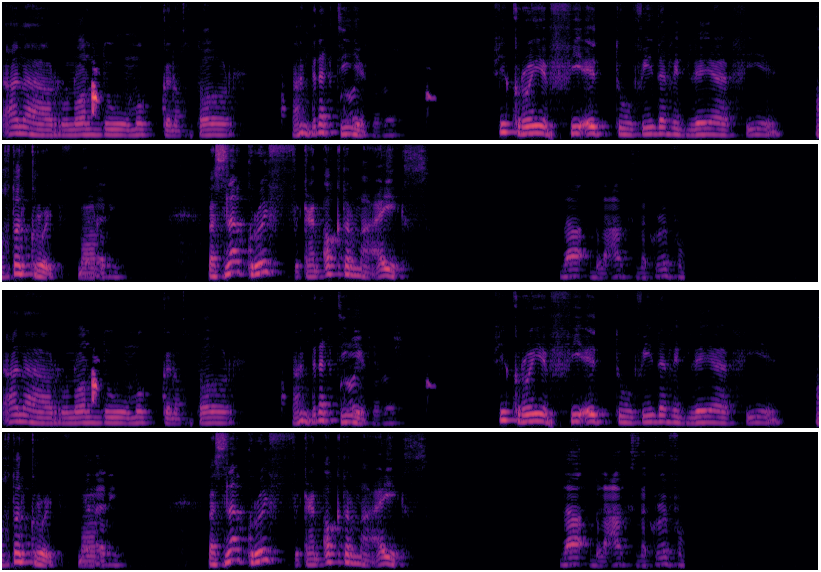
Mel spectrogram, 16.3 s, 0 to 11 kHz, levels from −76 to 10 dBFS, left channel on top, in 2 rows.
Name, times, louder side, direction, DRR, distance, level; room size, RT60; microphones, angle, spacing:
voice 1, 0.0-2.4 2.9-3.6 4.9-7.8 8.1-9.2 9.9-12.4, left 1 dB, 20° left, 1.2 m, -35 dB
sound 1, 0.8-5.5, left 5 dB, 45° left, 5.4 m, -38 dB
voice 2, 3.4-4.0 9.0-9.4 13.8-15.0, right 2 dB, 55° right, 7.7 m, -43 dB
head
